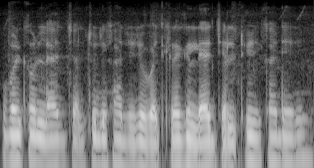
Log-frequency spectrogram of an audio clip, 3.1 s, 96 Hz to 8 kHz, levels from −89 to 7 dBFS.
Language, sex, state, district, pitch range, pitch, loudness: Hindi, male, Madhya Pradesh, Katni, 95-110 Hz, 100 Hz, -17 LUFS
